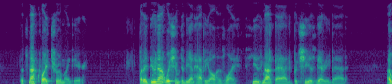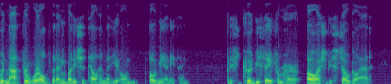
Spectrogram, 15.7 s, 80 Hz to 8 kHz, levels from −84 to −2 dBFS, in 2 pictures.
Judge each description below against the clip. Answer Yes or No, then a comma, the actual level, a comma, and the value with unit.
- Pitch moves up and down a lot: No, average, 3.7 semitones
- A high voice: No, low, 105 Hz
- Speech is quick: Yes, fast, 210 wpm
